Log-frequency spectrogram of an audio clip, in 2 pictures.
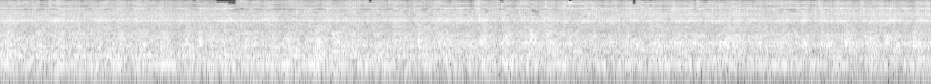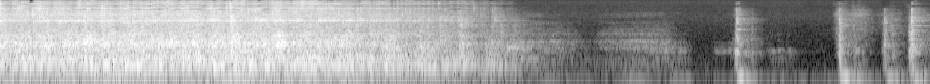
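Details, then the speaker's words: Old zero-turn lawn mower converted to electric motors in place of engine and hydrostatic drives, speed on a potentiometer to the motor controller: steady whirring drive with even chattering beat about three per second, then winding down; chain drive noise, worn sloppy idler gear shaft noted. "It's a little bit noisy, but it's also what comes with a chain drive, is you get some of that noise."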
